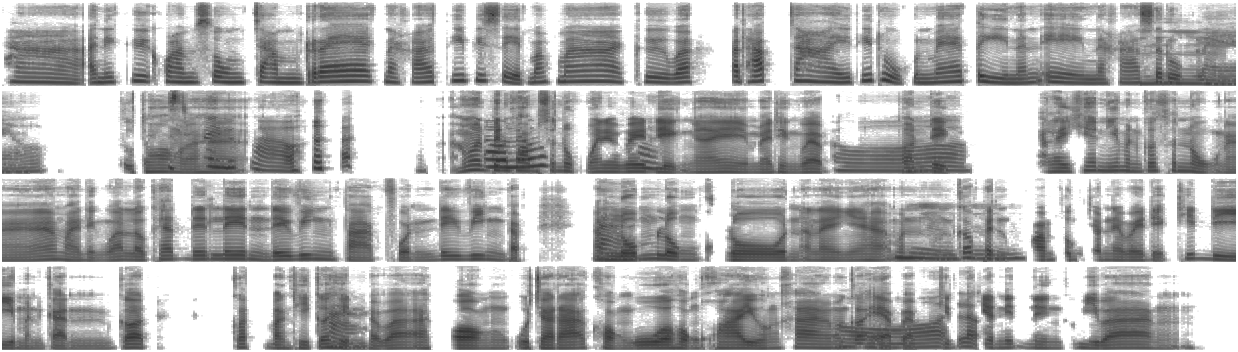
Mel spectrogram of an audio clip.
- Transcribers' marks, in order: tapping; laughing while speaking: "ใช่หรือเปล่า ?"; laugh
- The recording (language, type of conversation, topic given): Thai, podcast, ช่วงฤดูฝนคุณมีความทรงจำพิเศษอะไรบ้าง?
